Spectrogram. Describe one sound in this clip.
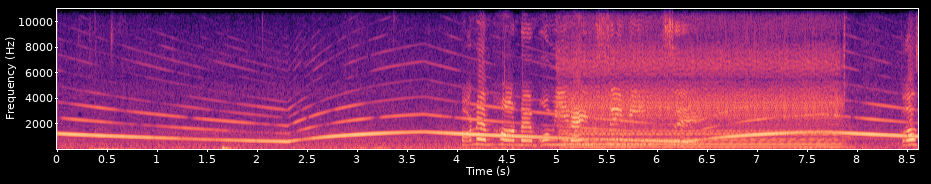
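A fire engine siren wails, sweeping slowly up and down.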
